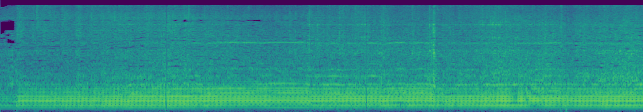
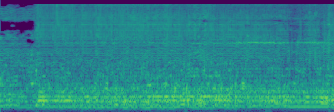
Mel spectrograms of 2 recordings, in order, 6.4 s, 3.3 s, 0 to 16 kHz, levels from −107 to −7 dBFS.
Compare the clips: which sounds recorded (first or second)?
first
